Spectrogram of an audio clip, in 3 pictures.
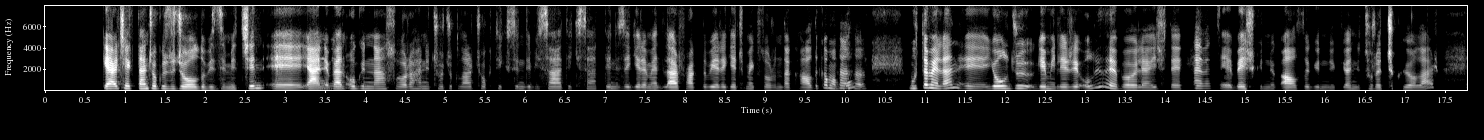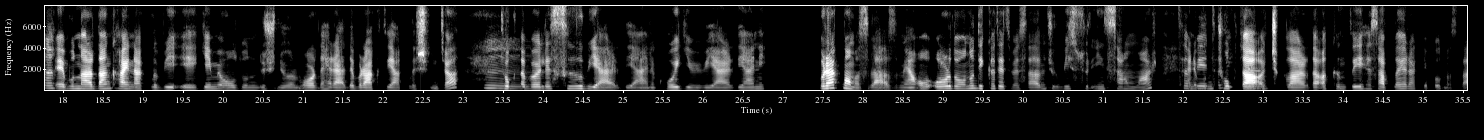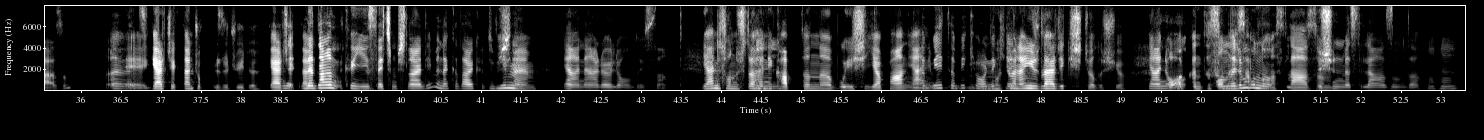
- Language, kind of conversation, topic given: Turkish, podcast, Kıyı ve denizleri korumaya bireyler nasıl katkıda bulunabilir?
- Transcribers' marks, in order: tapping; other background noise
